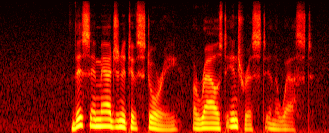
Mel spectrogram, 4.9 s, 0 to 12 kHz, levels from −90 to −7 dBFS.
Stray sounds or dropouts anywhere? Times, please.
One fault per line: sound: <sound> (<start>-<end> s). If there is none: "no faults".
no faults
